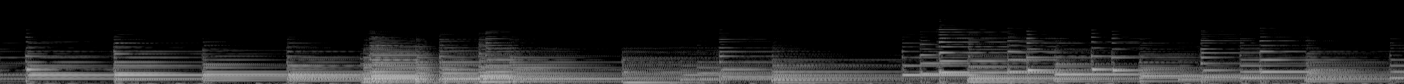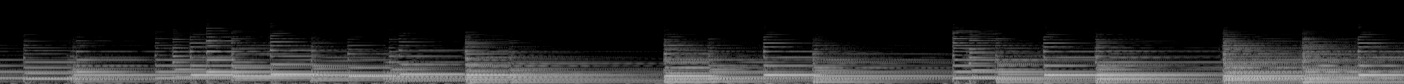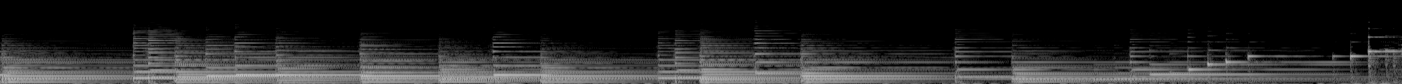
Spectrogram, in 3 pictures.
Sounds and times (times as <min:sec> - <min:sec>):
Electric piano: 0:00.0 - 0:42.1.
